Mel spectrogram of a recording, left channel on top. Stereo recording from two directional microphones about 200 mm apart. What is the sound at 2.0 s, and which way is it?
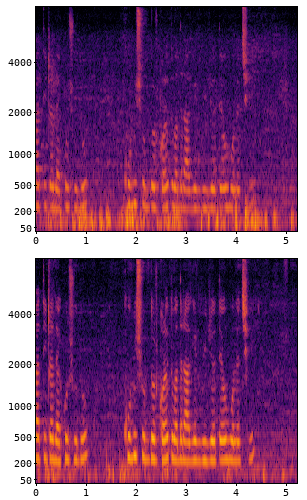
Speech, 25° right (ahead or behind).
